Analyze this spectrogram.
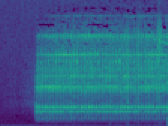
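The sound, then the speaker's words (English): Telephone ringing in the next room of an office, a continuous electronic trilling ring that begins abruptly after half a second of faint low hum and holds steady and loud to the end. “He dials a number, and the phone in the next room starts ringing.”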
